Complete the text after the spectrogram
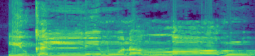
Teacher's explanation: وقال الذین، قاف کو پر کر کے پڑھنا ہے، یکلمنا اللہ، اللہ کے لام کو پر کر کے پڑھنا ہے اس لیے کہ اللہ کے لام سے پہلے زبر ہے۔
